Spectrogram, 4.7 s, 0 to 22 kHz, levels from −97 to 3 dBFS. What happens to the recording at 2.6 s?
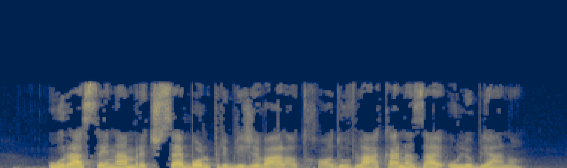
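A sudden gain jump drops the level by about 6 dB from 2.37 to 2.76 s, just before "vlaka nazaj". Both the speech and the background noise step down at once with no ramp, unlike a fade, which slides gradually. It was likely caused by a gain setting applied in a single sample.

The same moment carries MP3 compression damage. There is nothing above 11.2 kHz, with a watery, swirling texture as weak frequency lines switch on and off. That swirl is what separates it from a plain low-pass filter, and it fits a likely low bitrate near 48 kbps.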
